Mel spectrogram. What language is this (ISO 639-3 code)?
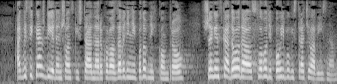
slk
